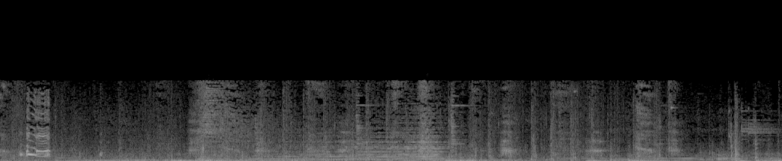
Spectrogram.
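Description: Chickens in the video game Rise of the Tomb Raider, soft fowl clucks and squawks scattered over a quiet, busy game soundscape with faint background noises.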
